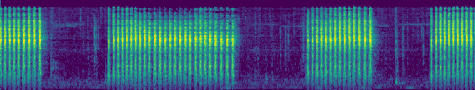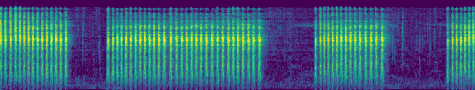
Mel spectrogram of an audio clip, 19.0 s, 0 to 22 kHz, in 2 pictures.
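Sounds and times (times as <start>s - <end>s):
kingfisher rattling call: 0.0s - 1.0s, 2.1s - 4.8s, 6.1s - 7.6s, 8.6s - 11.0s, 11.6s - 14.8s, 15.8s - 17.3s, 18.4s - 19.0s.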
